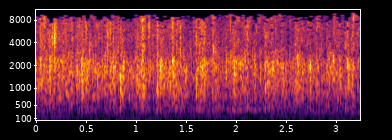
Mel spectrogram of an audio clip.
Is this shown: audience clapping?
yes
